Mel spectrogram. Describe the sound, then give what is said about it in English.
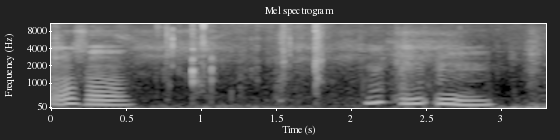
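Someone chews a lemon cream cookie with a slightly salty, biscuit-like base: a few short, crisp crunches and crackly bites, bracketed by hummed, pleased 'mm' sounds from the same voice at the start and end. “Sorry, I'm, like, chewing on the podcast.”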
